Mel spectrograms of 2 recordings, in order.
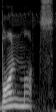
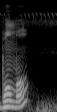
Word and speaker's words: bon mot: And also, I don't think it's mots. It's mot? Bon mot? Bon mot. Yeah, I think that's how it's pronounced.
